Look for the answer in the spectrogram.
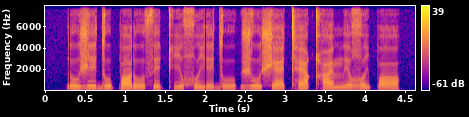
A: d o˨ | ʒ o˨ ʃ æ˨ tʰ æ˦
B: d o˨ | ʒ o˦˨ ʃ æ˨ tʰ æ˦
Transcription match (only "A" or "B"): B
